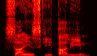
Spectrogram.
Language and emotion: Urdu, neutral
